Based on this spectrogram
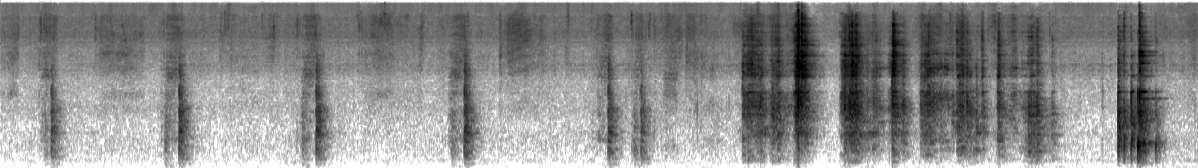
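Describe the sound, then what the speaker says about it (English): Magnetic primer is stirred in its can with short separate scraping clinks at first, then a quicker burst of rattling, grinding strokes, close and fairly quiet. "I'll stir this up and get some more in here"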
